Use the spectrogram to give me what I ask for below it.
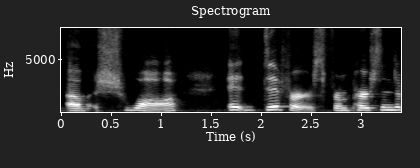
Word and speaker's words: schwa: this word together ready the tricky part of that word is the sch because it just sounds like sh so the symbol for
